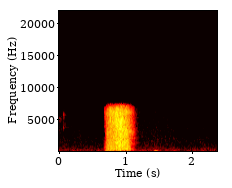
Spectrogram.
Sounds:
Sniff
